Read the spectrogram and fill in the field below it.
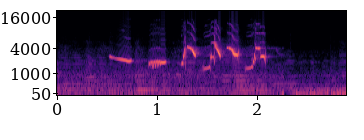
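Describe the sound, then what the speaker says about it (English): A western meadowlark sings at Basket Slough Wildlife Refuge in Oregon, a close, loud phrase that opens with a clear whistled note and breaks into a quick run of bubbling, flute-like warbles, then stops. "Our state bird, the western meadowlark, was out with its beautiful song."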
